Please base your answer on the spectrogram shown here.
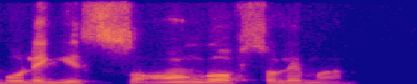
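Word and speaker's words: Solomon: श्रेष्ठ गीत को हिंदी में बोलेंगे, सॉरी अंग्रेजी में बोलेंगे song of सोलेमान। Song of सोलेमान, सोलोमन, सोलोमन अंग्रेजी में सोलोमन है।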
